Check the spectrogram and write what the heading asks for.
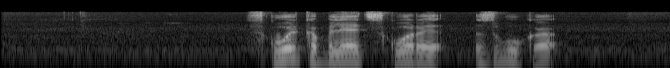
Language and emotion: Russian, angry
